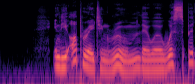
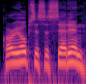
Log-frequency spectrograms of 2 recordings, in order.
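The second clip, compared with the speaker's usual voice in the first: nervous Renshaw; 6 semitones higher, 8 dB louder than usual. A narrator's reading. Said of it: "said Renshaw nervously".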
